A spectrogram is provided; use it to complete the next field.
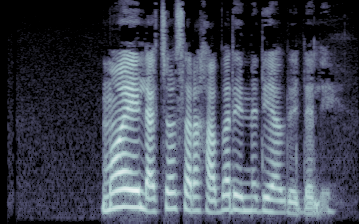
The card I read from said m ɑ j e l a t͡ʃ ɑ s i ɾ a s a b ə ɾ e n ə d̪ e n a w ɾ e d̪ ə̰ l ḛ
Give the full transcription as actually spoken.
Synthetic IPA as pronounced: m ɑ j e l a t͡ʃ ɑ s a ɾ a x a b ə ɾ e n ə d̪ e a w ɾ e d̪ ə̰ l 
